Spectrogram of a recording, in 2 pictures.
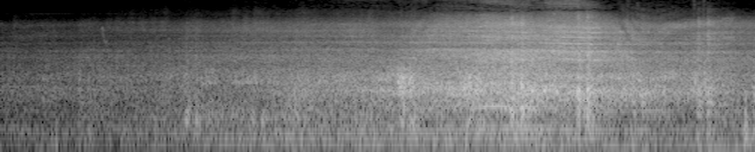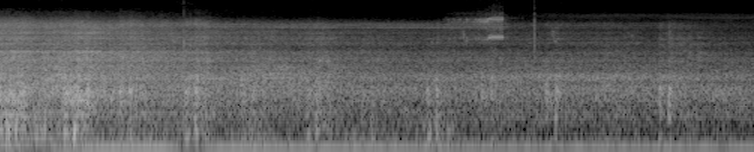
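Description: A train passing close by on the line. Its running noise and wheel clatter build to a peak about four to six seconds in, then fade as it draws away.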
